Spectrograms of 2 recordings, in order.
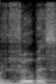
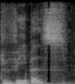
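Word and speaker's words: Vööbus: So, quoting author Vubis is the way his name is spelled. I've heard that it's pronounced Vebus.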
